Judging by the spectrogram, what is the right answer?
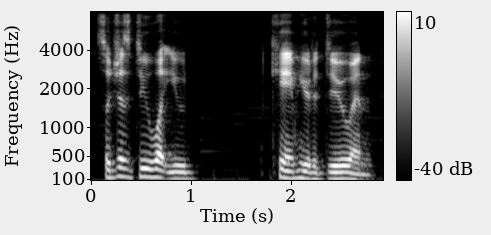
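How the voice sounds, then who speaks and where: A gruff, scornful video game character acted by a man, dropped lower than his normal pitch. The delivery is curt and annoyed, over background music. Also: measured pace, pushed and bright. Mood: irritated. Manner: curt, disdainful. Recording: music playing behind the voice.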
